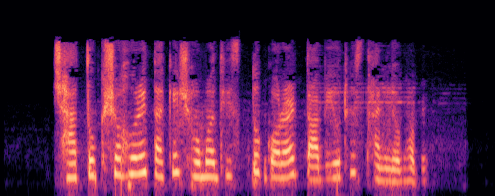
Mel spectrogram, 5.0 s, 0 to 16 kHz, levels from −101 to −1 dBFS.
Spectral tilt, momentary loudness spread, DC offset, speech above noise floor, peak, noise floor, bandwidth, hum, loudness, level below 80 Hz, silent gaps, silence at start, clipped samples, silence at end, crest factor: -3 dB/octave; 8 LU; under 0.1%; 64 dB; -2 dBFS; -79 dBFS; 8.4 kHz; none; -15 LUFS; -58 dBFS; none; 0.55 s; under 0.1%; 0.7 s; 14 dB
